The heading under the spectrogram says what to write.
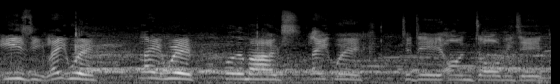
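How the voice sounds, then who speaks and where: Loud background noise fills the recording. Through it, a man can be heard talking. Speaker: football fan channel host. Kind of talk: casual vlog chat. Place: street. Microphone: phone near.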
